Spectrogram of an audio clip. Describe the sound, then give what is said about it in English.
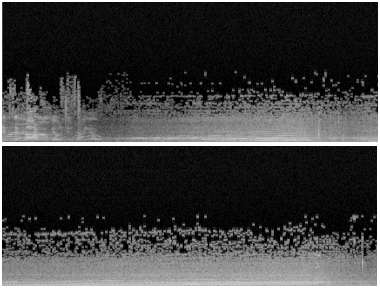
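Car driving off, its engine revving and rising in pitch as it accelerates, easing slightly, then climbing again to a steady, loud drone. “Just get into the car.”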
